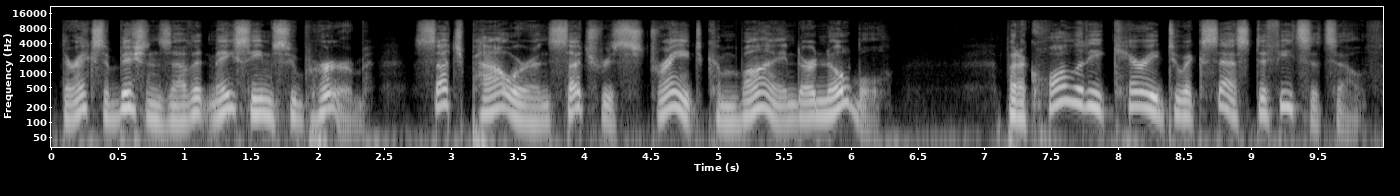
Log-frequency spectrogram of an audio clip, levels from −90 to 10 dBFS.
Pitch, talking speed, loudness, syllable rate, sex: 150 Hz, 125 wpm, -19 LUFS, 4.5 syllables/s, male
